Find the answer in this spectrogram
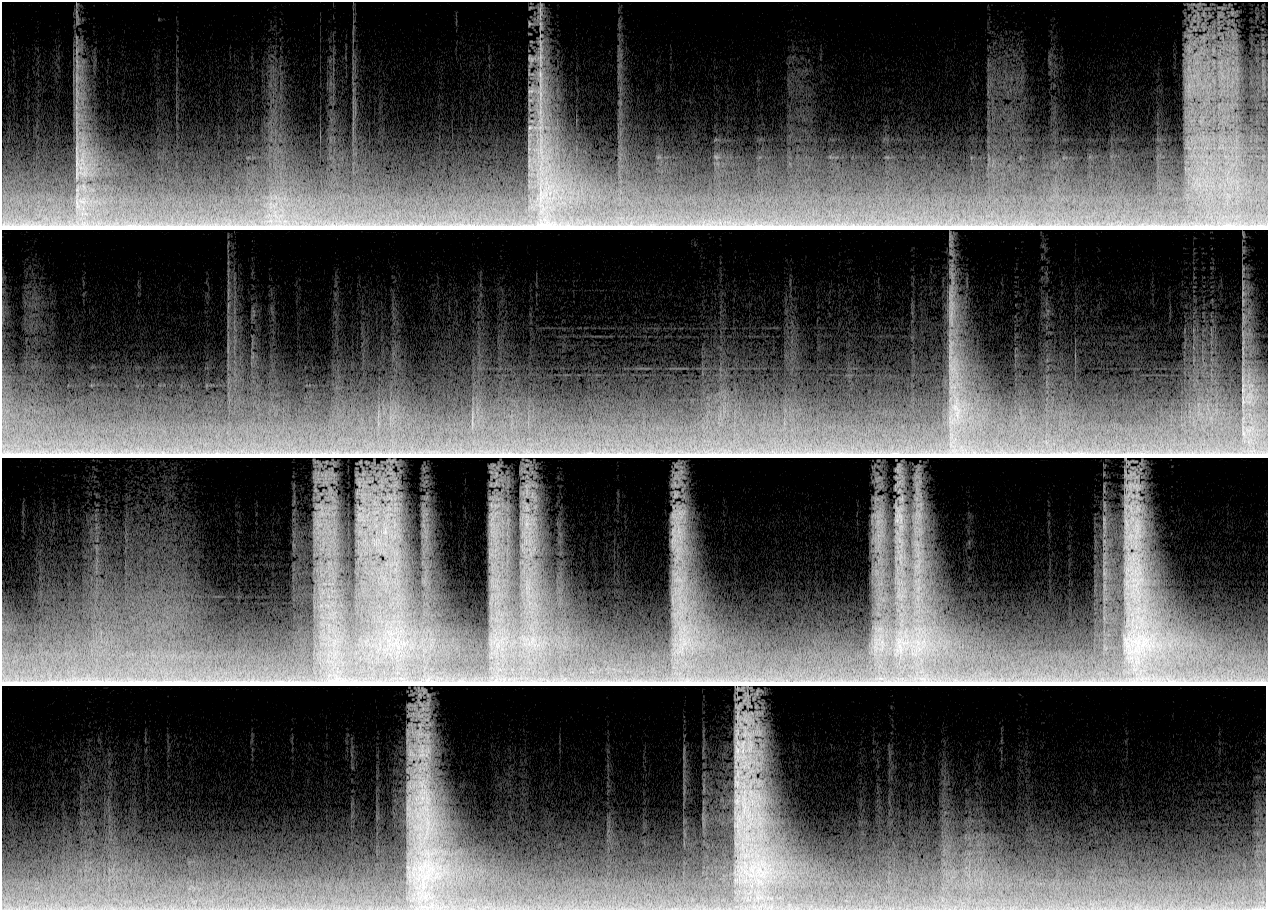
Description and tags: Ambience,Hockeyrink,Empty
A large hockey rink, mostly empty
